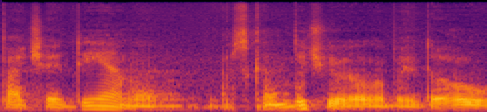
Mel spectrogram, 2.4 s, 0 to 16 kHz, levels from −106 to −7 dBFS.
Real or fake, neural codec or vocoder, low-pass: fake; autoencoder, 48 kHz, 32 numbers a frame, DAC-VAE, trained on Japanese speech; 14.4 kHz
